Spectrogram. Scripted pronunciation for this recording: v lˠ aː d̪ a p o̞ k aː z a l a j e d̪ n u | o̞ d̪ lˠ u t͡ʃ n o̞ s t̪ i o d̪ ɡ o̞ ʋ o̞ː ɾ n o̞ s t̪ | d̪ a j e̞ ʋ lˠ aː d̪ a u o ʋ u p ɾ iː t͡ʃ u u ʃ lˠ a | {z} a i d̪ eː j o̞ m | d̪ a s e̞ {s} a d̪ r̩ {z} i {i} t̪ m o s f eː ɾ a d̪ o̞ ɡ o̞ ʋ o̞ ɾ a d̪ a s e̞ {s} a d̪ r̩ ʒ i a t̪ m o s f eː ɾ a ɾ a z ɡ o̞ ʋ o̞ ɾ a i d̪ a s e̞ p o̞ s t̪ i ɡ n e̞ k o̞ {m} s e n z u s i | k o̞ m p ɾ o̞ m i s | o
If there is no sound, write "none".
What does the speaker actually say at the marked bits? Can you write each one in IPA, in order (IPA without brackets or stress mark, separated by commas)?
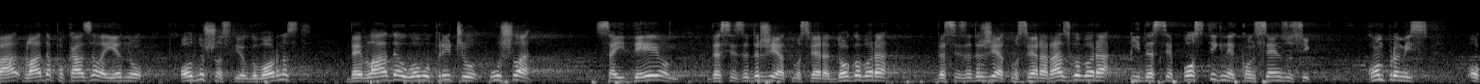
s, z, ʒ, a, z, n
